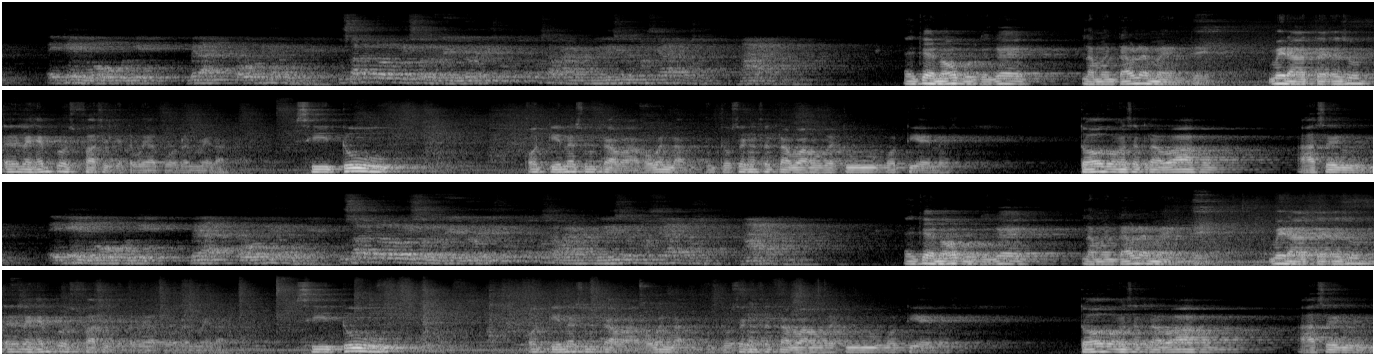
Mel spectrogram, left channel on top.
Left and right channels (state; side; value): normal; both; correlation 0.87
